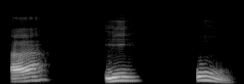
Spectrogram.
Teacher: Jadi kalau bisa bunyi a, bisa bunyi i, bisa bunyi u itu namanya hamzah. Coba perhatikan huruf hamzah keluar dari pangkal tenggorokan.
